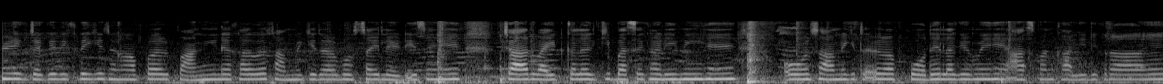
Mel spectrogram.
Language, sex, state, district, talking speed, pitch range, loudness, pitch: Hindi, female, Bihar, Muzaffarpur, 205 wpm, 225-240 Hz, -28 LUFS, 235 Hz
